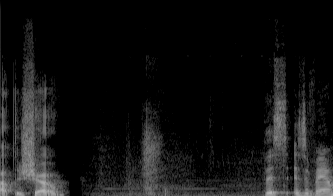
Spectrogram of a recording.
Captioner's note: sniffs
